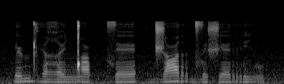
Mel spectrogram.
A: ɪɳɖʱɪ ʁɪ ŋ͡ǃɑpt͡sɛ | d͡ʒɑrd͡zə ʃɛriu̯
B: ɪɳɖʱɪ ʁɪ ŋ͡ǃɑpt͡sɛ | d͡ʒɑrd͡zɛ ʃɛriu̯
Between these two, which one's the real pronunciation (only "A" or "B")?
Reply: A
